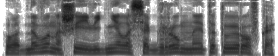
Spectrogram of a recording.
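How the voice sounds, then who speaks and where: A man's voice: mid-range voice, a little fast, a little mellow, no echo, clean studio sound. A man narrating a first-person romance audiobook in a terse, brash voice.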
